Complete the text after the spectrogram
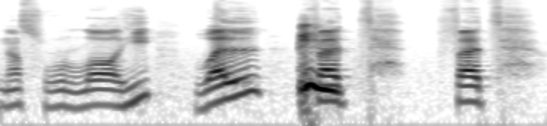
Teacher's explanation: Nasru, sad is heavy, nun is flat.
